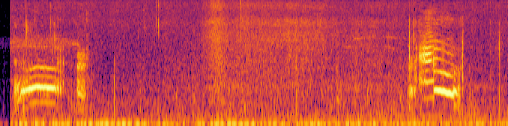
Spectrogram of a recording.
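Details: Rescue kittens Ashiro and Akuro, in foster care and trying weaning food, make a thin arched mew at the start and another high falling mew near the end, with quiet room noise between.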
